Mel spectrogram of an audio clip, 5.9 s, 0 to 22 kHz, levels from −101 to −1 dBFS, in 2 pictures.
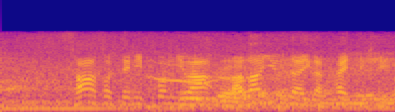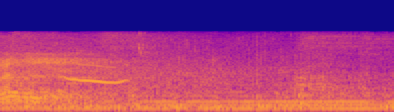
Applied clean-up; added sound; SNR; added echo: none; Meow; 9 dB; none.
